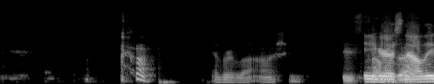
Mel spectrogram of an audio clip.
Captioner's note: attendee coughs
